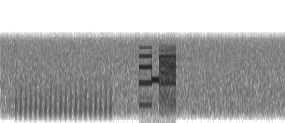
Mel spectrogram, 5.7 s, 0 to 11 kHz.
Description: Caller ID data burst, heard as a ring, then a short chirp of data, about 1200 baud, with phone line noise.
